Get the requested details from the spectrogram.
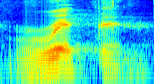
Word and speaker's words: writhen: Our word of the day is writhen. Writhen is spelled W-R-I-T-H-E-N. Writhen. It's spelled with a W, but it's pronounced basically R-I-T-H-E-N, but you spell it W-R-I-T-H-E-N. Writhen is the adjective.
